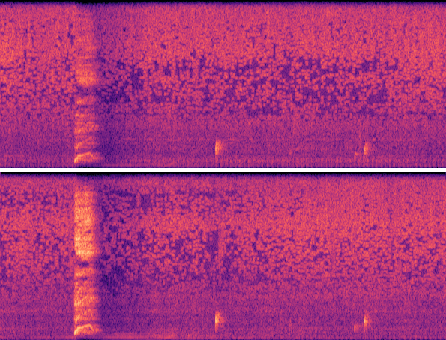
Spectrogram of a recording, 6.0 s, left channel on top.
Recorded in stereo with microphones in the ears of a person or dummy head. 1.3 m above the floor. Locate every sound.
1.0 s a gasp: 70° right (ahead or behind), 0.8 m
2.9 s a pop: 55° right (ahead or behind), 1.9 m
